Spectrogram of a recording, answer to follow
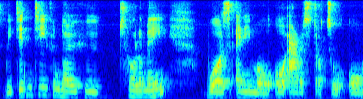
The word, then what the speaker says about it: Ptolemy: the complicated calculations that, how do you say, is it Ptolemy? I never get his name right. Ptolemy. Ptolemy, thank you. Ptolemy wrote about, and thereby actually drawing up a chart.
